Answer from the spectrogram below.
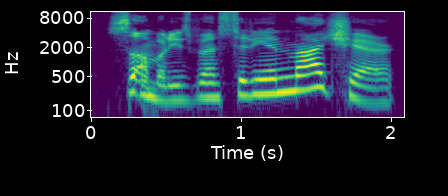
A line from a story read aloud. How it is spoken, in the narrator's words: said the great huge bear in his great rough, gruff voice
